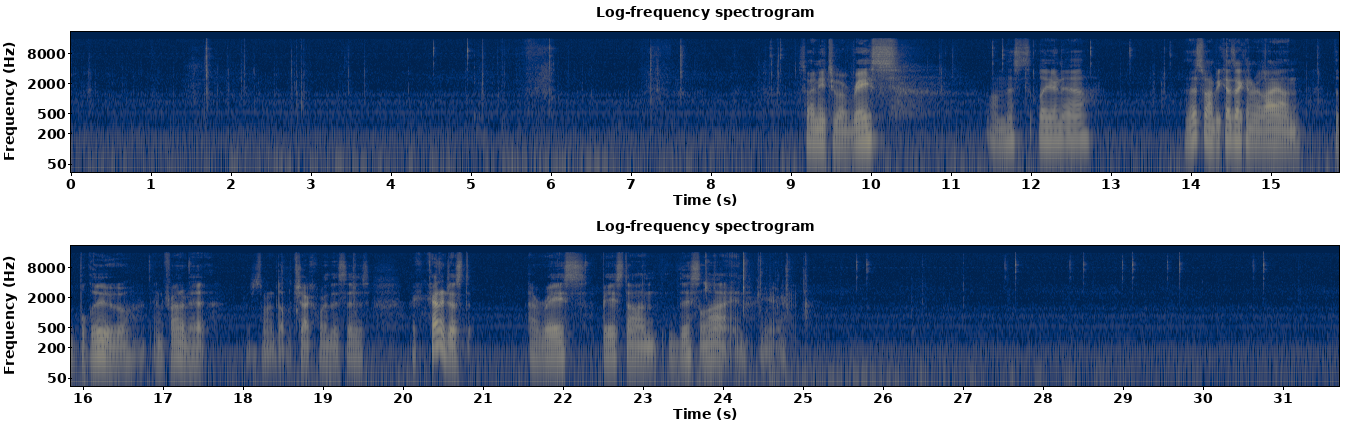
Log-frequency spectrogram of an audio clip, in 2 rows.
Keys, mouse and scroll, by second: 0.4 click, 0.4 scroll, 2.3-3.8 scroll, 4.9 click, 8.9 click, 10.7 ctrl+d, 11.6 click, 13.2 click, 13.5 x, 14.4 click, 14.7 ctrl+z, 17.3 click, 18.9 scroll, 20.4 click, 22.0 middle click, 22.3 click, 23.8 i, 24.5 ctrl+middle click, 24.6 middle click, 24.6 middle click, 24.6 middle click, 24.8 scroll, 25.8 click, 26.8 Escape, 27.7 click, 28.5 click, 29.1 click, 29.7 click, 30.7 click.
